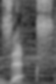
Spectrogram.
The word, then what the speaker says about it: Zechs: And that's not even including Zex, whose name rhymes with the sensual cravings he stirs.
